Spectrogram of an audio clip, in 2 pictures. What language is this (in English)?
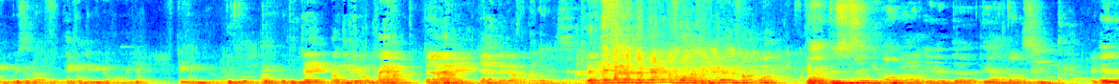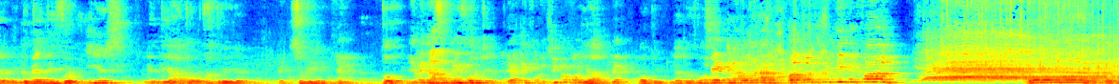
Dutch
